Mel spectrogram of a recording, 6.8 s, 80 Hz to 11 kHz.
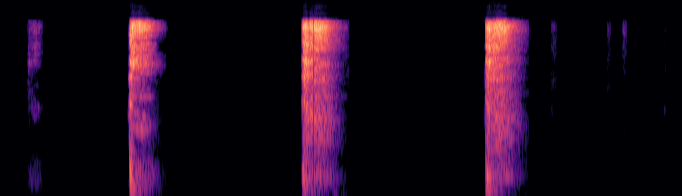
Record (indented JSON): {
  "three_cough_length": "6.8 s",
  "three_cough_amplitude": 23824,
  "three_cough_signal_mean_std_ratio": 0.25,
  "survey_phase": "beta (2021-08-13 to 2022-03-07)",
  "age": "18-44",
  "gender": "Male",
  "wearing_mask": "No",
  "symptom_none": true,
  "symptom_onset": "8 days",
  "smoker_status": "Never smoked",
  "respiratory_condition_asthma": false,
  "respiratory_condition_other": false,
  "recruitment_source": "REACT",
  "submission_delay": "1 day",
  "covid_test_result": "Negative",
  "covid_test_method": "RT-qPCR",
  "influenza_a_test_result": "Negative",
  "influenza_b_test_result": "Negative"
}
